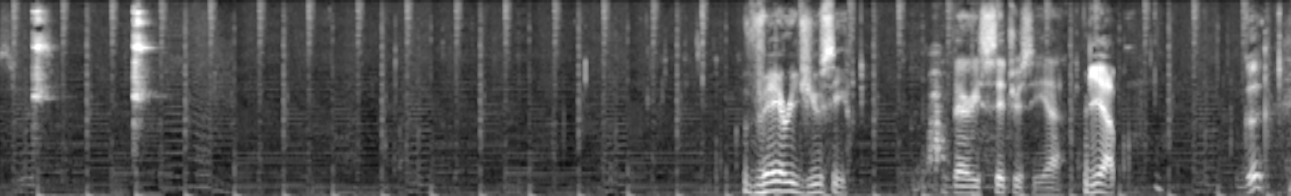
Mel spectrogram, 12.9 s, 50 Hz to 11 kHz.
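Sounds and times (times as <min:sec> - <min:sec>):
rhythmic music track with a thumping bass beat: 0:00.0 - 0:12.9
glasses clinking in a toast with a tangerine drink: 0:00.3 - 0:00.7, 0:01.3 - 0:01.8
speech: 0:07.4 - 0:08.6, 0:09.5 - 0:11.7, 0:12.5 - 0:12.9.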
